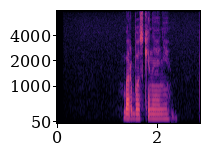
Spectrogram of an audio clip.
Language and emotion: Russian, neutral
